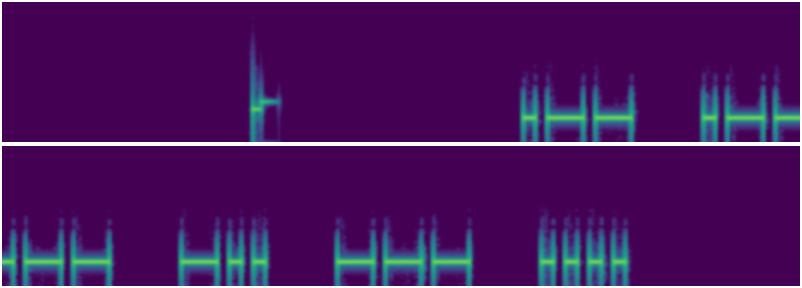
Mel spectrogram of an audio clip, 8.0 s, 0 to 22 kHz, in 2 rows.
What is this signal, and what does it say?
Morse code, heard as a keyed tone, about 20 wpm, spaced as for 15 wpm, 700 Hz. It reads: W1DOH
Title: 167 Lesson 27g - Number 7 - Call Signs 20wpm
